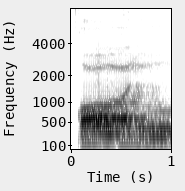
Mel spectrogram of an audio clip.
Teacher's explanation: ഖാഫിനും ദീർഘാക്ഷരമായ അലിഫിനും തഫ്ഖീമാണ്, ശ്രദ്ധിക്കുക.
